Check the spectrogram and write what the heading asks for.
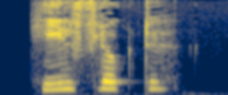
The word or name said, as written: helflugte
